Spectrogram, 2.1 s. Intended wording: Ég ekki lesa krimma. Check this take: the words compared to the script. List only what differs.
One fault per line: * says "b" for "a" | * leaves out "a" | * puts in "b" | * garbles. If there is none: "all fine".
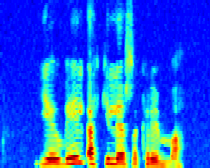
* puts in "vil"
